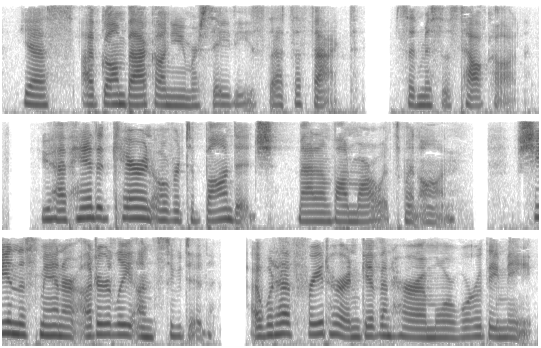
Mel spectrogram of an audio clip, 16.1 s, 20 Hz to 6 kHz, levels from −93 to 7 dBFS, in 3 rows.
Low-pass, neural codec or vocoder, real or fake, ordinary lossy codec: 5.4 kHz; none; real; MP3, 32 kbps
